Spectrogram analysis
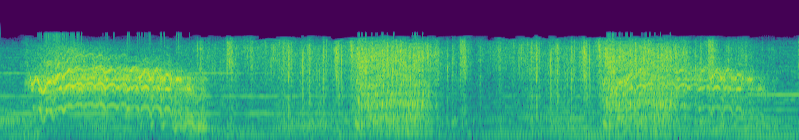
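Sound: horse neighing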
